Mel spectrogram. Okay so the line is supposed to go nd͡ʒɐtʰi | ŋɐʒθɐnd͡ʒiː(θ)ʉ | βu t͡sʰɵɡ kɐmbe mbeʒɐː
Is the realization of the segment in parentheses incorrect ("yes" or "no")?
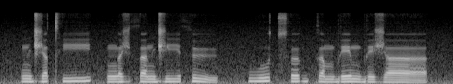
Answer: no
